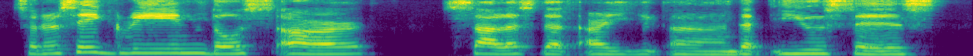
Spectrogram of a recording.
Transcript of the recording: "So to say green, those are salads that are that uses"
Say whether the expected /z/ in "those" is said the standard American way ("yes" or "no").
no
